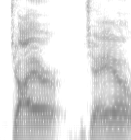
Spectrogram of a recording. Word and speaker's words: Jaya: Jaya rhymes with Leia.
